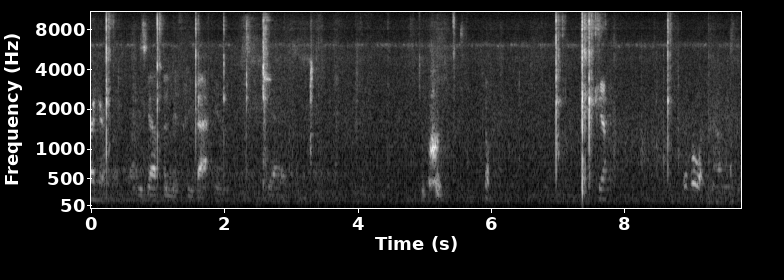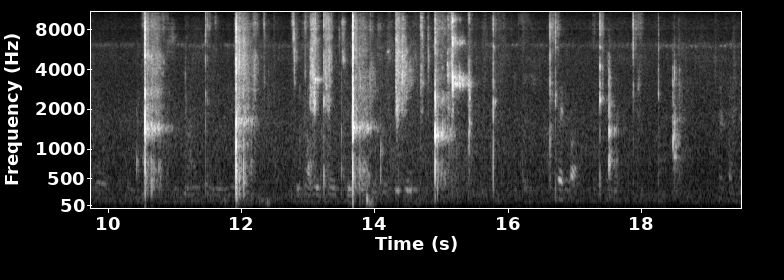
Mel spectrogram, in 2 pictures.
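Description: Paddles pop sharply against a plastic ball outdoors.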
